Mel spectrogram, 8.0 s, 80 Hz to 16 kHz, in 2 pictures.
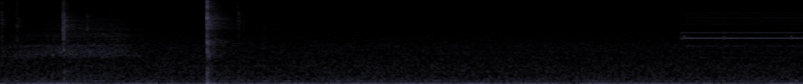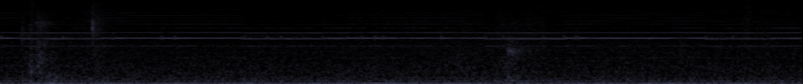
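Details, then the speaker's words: Multi-board test jig V2 main board on a Raspberry Pi: thin, steady high beep barely above room hum, far too quiet; buzzer driven by Pi PWM, suspected underdriven, not confirmed; weak buzzer beep. "sound is terrible right so we can't find the eprom can you hear the sound it's not very loud but it's working"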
